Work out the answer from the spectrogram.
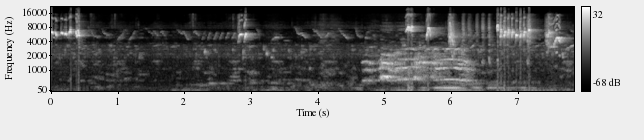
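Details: Spotted konin (iora) calling out to untrained birds so they answer and sing, stirring rivals; scattered thin high chirps, a long harsh buzzy rattle in the second half, followed by quick twittering notes.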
